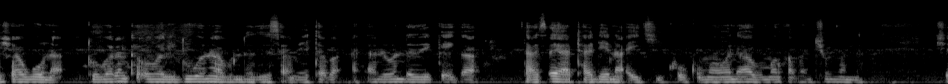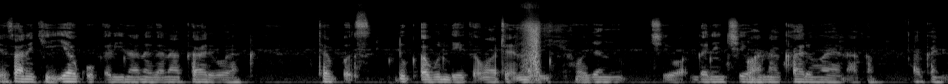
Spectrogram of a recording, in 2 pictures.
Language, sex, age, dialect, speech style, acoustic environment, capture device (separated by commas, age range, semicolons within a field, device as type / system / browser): Hausa, male, 25-34, Nigeria - Kano, nervous, nature; appliances, mobile / Linux / Chrome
